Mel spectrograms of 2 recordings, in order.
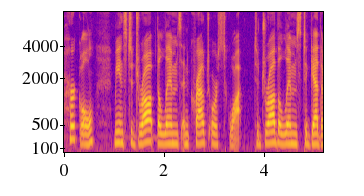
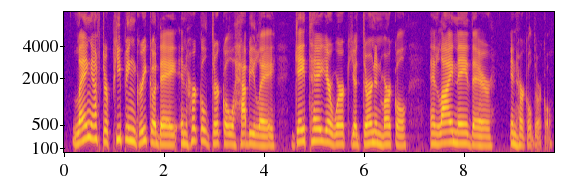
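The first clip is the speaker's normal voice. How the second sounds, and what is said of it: Deliberately bad put-on Scottish accent. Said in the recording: “my terrible Scottish accent”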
